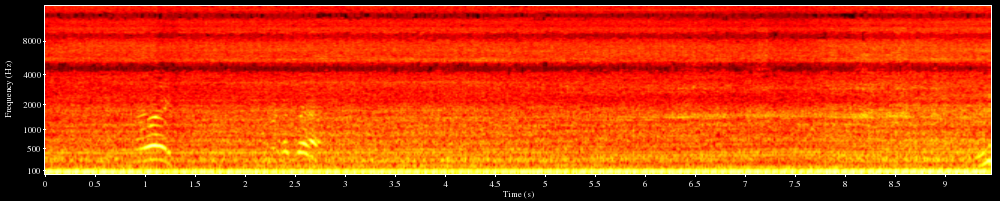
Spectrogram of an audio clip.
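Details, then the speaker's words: 1975 Ford E100 van V8 being revived, fuel gravity-fed through a small hose to the fuel pump, which feeds the carburetor: even, steady low rumble with no misses, knocks or surging; normal idle. "okay that was that was really nice to hear that run that's uh that little hose feeding down to the uh fuel pump is working great and gravity feeding it to the pump and then the pump pumped it up to the carburetor"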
